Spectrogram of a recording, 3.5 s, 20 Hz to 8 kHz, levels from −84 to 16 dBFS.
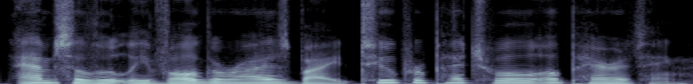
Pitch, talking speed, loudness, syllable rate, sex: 145 Hz, 120 wpm, -18 LUFS, 5.5 syllables/s, male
